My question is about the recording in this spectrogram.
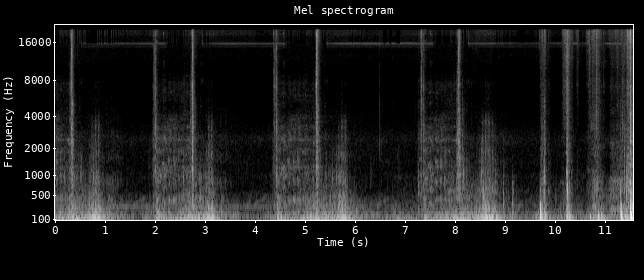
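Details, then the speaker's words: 2008 Ford F450 6.4 Power Stroke with intermittent hard start, filters, lift pump and fuel conditioning module replaced: several slow cranking bursts with pauses, catching only at the end; afterwards runs normally, cause undetermined. "so i think i'll probably get it started here it does this for a while and then it will start to behave and run normally"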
